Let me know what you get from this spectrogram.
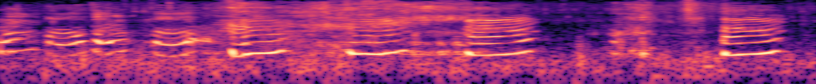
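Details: Close sea lions at Nanaimo, British Columbia, giving loud nasal barks in short bursts, several overlapping and then a pause before a final bark, over wind and lapping water.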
